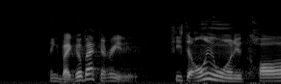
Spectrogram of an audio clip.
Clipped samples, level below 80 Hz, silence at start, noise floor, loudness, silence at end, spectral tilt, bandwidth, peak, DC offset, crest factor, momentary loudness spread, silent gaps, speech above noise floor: under 0.1%; -70 dBFS; 0.5 s; -69 dBFS; -38 LUFS; 0 s; -3.5 dB/octave; 16 kHz; -18 dBFS; under 0.1%; 20 dB; 14 LU; none; 31 dB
